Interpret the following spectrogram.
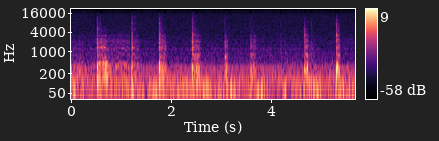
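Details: Philips Sonate BA581A tube radio: sharp irregular crackles every half second to second over a low hum, popping when parts are touched; intermittent fault not yet isolated, owner suspects his own work.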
